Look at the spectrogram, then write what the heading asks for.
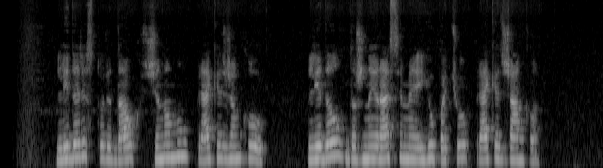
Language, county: Lithuanian, Vilnius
